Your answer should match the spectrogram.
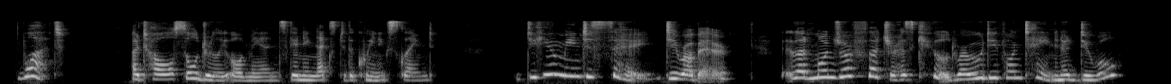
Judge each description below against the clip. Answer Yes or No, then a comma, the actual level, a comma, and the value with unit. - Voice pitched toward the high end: Yes, very high, 275 Hz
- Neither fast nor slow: Yes, average, 155 wpm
